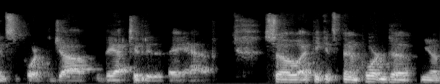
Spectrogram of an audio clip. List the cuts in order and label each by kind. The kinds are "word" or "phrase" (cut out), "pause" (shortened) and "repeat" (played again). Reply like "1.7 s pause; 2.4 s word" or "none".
none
